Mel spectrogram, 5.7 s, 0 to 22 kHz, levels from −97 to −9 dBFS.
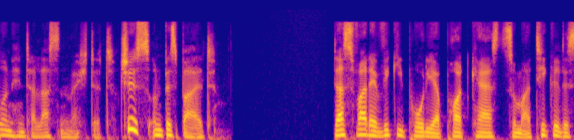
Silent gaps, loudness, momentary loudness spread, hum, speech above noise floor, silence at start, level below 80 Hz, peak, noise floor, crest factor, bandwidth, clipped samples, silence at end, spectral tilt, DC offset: none; -19 LUFS; 13 LU; none; 58 dB; 0 s; -42 dBFS; -2 dBFS; -77 dBFS; 18 dB; 12 kHz; under 0.1%; 0 s; -4.5 dB/octave; under 0.1%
